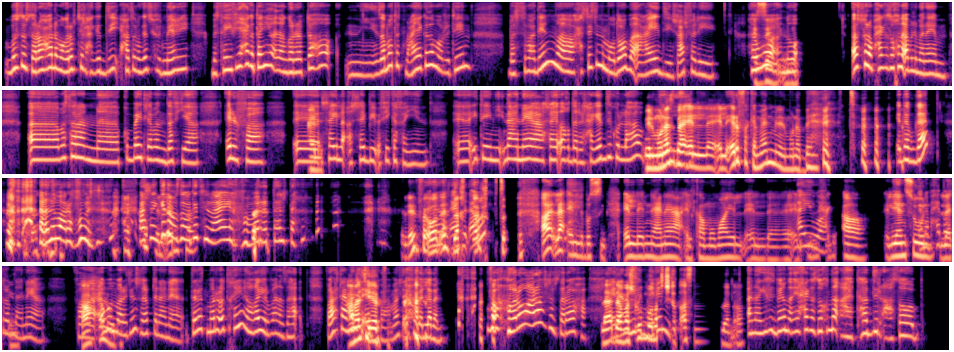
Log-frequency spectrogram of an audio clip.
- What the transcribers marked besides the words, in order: laughing while speaking: "المُنبّهات، ده حقيقي"; laughing while speaking: "أنا ما أعرفهوش، عشان كده ما ضبَطِتش معايا في المرَّة التالتة"; giggle; laugh; other background noise; unintelligible speech; laugh; in English: "الكامومايل"; laugh; laughing while speaking: "فأنا"; giggle
- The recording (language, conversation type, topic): Arabic, podcast, إزاي بتتعامل مع صعوبة النوم؟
